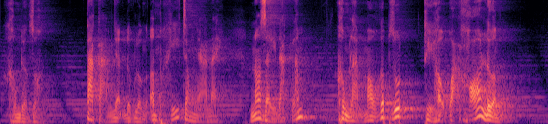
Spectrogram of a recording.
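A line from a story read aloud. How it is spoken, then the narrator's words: Harsh, stern voice. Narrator (Vietnamese): ông trừng mắt gằn giọng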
